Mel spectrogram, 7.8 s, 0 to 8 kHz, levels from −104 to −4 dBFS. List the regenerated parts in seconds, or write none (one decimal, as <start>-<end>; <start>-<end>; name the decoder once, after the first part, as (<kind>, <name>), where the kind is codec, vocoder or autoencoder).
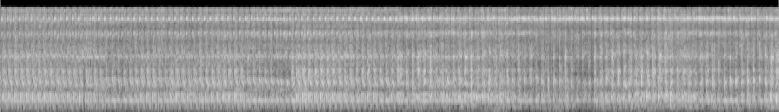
4.0-7.8 (codec, SNAC)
